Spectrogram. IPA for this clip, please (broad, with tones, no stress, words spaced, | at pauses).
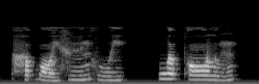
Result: hɐ˧p̚wɔː˨˩j fyː˨˥nfuː˨j | wɐ˥p̚kɔː˧lʊ˨˥ŋ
